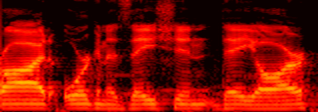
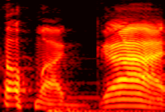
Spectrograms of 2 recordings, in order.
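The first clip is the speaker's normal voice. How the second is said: loud, slow laughter in disbelief. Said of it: "I don't know why I'm laughing".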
